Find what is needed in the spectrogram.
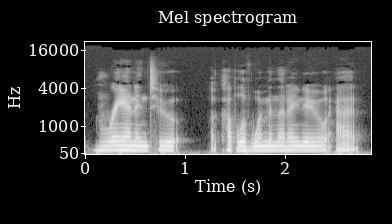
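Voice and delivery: normal talking voice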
